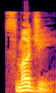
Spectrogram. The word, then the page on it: smudgy: British English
